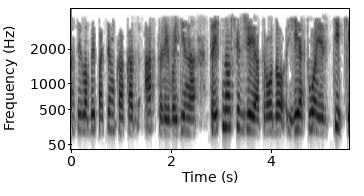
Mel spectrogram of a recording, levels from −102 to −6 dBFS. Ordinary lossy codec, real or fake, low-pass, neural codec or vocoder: MP3, 16 kbps; real; 3.6 kHz; none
